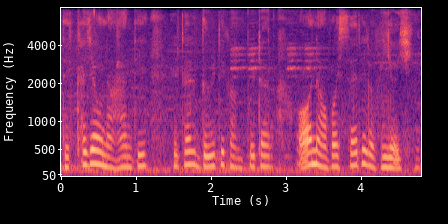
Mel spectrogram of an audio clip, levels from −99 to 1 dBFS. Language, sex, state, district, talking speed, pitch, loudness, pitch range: Odia, female, Odisha, Khordha, 100 wpm, 190 Hz, -18 LUFS, 180-215 Hz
